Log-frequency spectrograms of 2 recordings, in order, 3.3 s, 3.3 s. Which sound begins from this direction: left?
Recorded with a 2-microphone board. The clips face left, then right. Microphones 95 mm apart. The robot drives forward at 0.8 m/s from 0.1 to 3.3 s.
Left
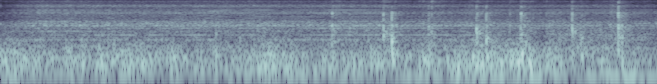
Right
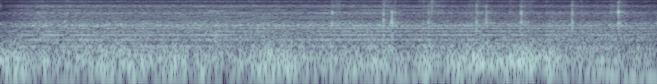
Running footsteps, at 1.6 s.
